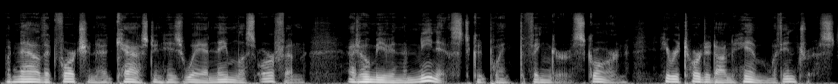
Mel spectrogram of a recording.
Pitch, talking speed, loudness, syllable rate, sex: 105 Hz, 205 wpm, -18 LUFS, 5.5 syllables/s, male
